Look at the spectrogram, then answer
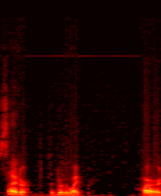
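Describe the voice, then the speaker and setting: Extremely high-pitched put-on character voice from a man. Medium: read story. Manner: weary, subdued.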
